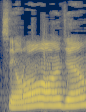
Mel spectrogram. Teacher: ہے، سراجا تنوین کے بعد حروف یرملون میں سے واو ہے، ادغام کریں گے غنہ کے ساتھ، سراجا نوز میں ساؤنڈ لے کے جائیں گے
